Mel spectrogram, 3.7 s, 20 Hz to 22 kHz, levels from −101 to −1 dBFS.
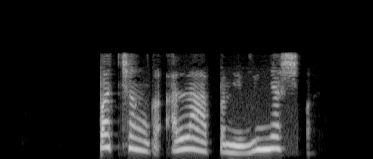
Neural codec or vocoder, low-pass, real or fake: none; 5.4 kHz; real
